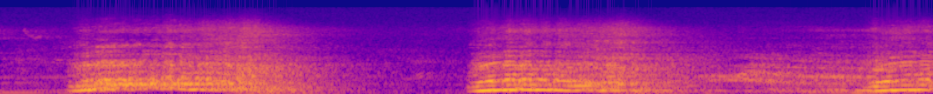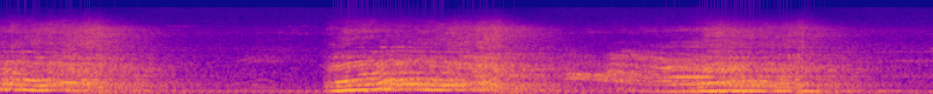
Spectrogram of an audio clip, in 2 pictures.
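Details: Lions, old and young, roaring: five strong, drawn-out moaning roars roughly every two seconds, each with a rising then falling harmonic arc and a breathy fade.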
